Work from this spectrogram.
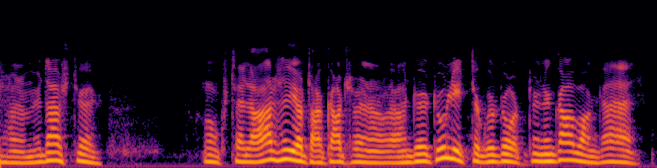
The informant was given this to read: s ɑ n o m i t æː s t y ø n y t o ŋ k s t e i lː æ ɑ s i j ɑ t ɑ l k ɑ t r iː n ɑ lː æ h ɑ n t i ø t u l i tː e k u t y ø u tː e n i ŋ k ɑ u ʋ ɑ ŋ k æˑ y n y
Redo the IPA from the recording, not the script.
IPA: s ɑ n o m i t æ s t y ø n y t o ŋ k s t e i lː æ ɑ s i j ɑ t ɑ k ɑ t r iː n ɑ lː e h ɑ n t y ø t u l i tː e k u t y ø o tː e n i ŋ k ɑ u ʋ ɑ ŋ k æˑ y n y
